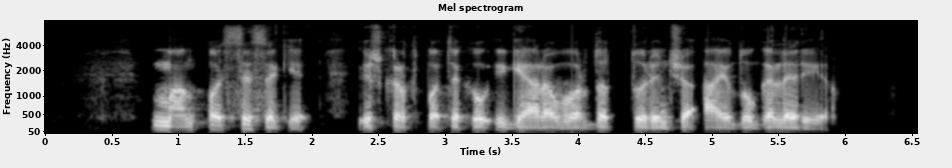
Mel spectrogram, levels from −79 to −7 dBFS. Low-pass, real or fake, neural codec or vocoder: 7.2 kHz; real; none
